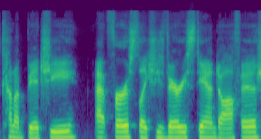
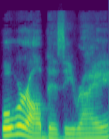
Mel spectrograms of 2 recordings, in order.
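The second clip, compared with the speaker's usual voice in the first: put-on condescending tone; 4 dB louder than usual. Recapping a TV scene, quoting one character to another, mimicking a condescending tone. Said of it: "he's just so fucking condescending".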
